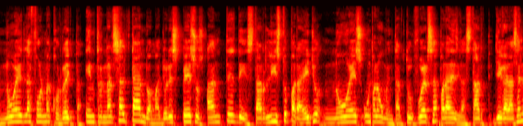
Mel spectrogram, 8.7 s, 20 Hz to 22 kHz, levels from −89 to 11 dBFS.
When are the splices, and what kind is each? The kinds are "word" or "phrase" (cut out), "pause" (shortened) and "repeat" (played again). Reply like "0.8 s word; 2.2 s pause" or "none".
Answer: 6.2 s word; 7.3 s word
